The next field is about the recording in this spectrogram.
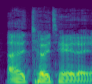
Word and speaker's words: Toteda: Toteda, yeah.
